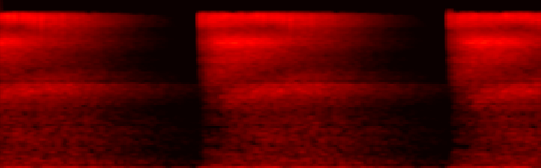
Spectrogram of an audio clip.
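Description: A zip tie recorded on a phone with a reverb effect added, heard as a breathy, hissing zip that swells and then fades, repeating three times with abrupt starts, loud and alone.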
